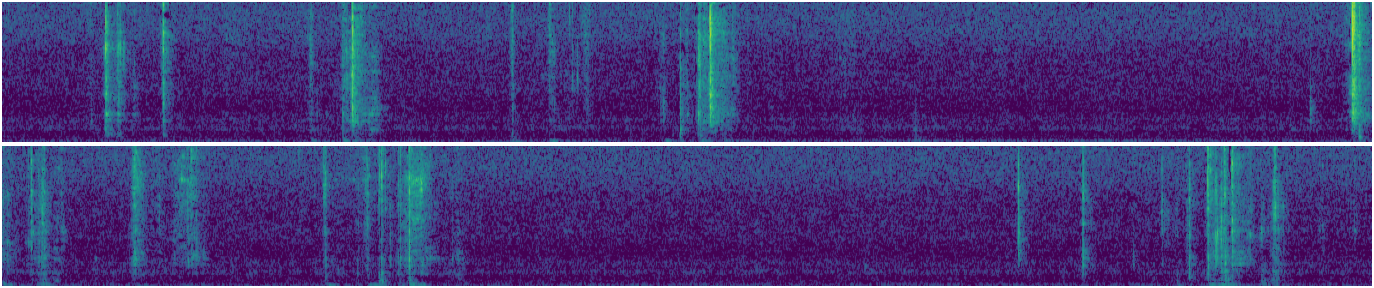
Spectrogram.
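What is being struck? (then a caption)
Bar of soap cut with a knife. A thin knife blade carves a solid green dry soap bar held in fingers with long glitter nails, shaving off chips with a scraping, cutting action. Short, crisp, bright scrapes and clicks come at irregular intervals over a quiet background, each dying away almost instantly.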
